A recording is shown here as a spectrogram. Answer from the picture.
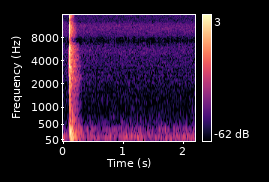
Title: Loud popping, knocking noise coming from inside my bedroom wall. Apartment w/upstairs neighbor. HELP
